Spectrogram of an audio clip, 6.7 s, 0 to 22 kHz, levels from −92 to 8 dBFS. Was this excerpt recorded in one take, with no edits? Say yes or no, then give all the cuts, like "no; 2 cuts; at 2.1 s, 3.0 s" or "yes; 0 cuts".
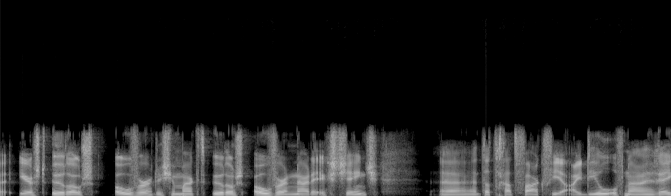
no; 1 cut; at 1.5 s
